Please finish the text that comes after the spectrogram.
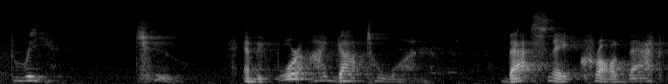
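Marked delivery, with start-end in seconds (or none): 0.1-1.7 softer, tense countdown held under the breath; hushed countdown. Retold or imitated. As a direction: count down quietly so the snake is not startled. Whispered countdown over the snake.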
